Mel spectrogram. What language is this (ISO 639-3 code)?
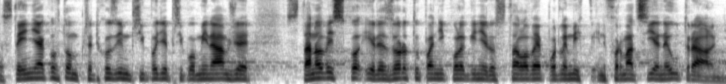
ces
